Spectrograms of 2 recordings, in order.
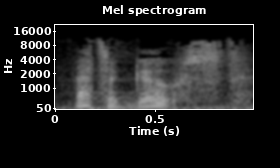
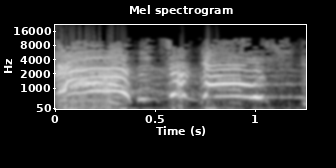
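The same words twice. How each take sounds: First: Low, very soft, understated dread; hushed realization. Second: Very high, loud mock shriek of terror; little-girl scream. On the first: Acted. Preacher voices what disciples think on seeing Jesus, hushed realization. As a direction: drop it right down, almost under your breath. Quiet thought set against scream. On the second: Preacher mimics disciples panicking at a ghost, little-girl scream. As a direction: scream it like frightened little girls, drawn out. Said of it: "They scream like little girls".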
